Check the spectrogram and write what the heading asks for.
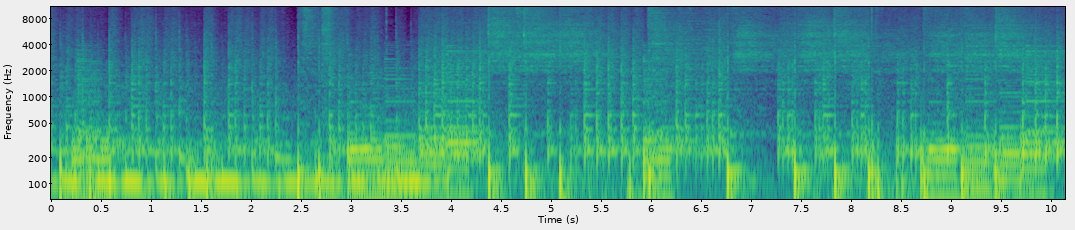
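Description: Jazz drum kit played in a busy passage: rapid snare and tom strokes over bass drum and cymbals, with a brief lull about seven seconds in.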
